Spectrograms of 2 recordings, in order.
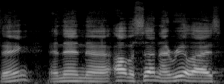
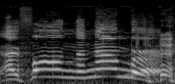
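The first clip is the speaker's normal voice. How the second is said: high, very slow Cosby drawl; Bill Cosby impression; 12 semitones higher, slower than usual. Guest doing Cosby for the host, high and slow. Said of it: "And he's like".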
